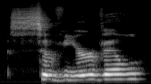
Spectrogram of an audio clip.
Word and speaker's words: Sevierville: We also spent some time in a cabin in Sevierville. That's how they say it in Tennessee, not even though it's spelled Sevierville.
